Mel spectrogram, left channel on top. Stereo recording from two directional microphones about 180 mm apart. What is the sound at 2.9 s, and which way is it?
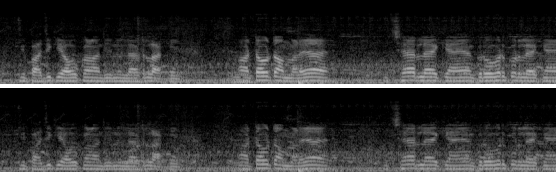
Speech, 40° left (ahead or behind).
